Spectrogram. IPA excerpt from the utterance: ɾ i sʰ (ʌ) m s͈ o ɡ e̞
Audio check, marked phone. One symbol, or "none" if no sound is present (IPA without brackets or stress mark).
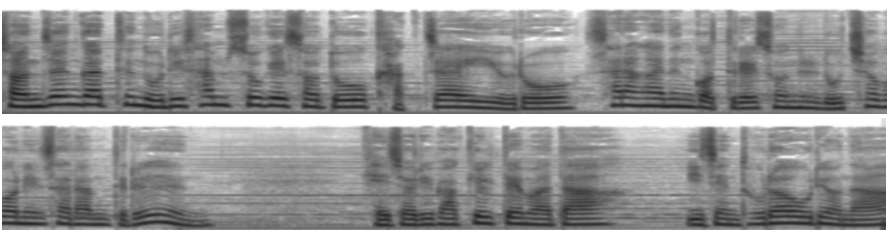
a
